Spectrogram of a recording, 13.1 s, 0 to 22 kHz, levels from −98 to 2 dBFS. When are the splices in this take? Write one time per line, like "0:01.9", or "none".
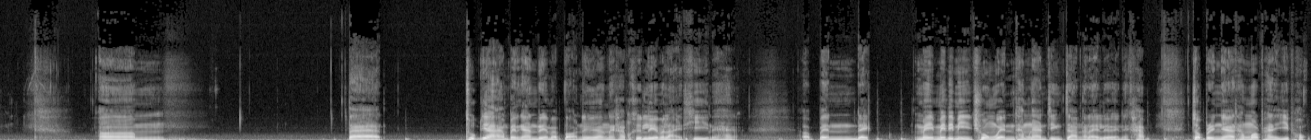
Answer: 0:08.0
0:09.1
